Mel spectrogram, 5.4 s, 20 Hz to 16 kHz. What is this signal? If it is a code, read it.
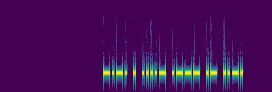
Morse code, heard as a keyed tone, about 28 wpm, 700 Hz. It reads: CE4JAF
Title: DXCC-100 Call Signs - 6 Characters - 28wpm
